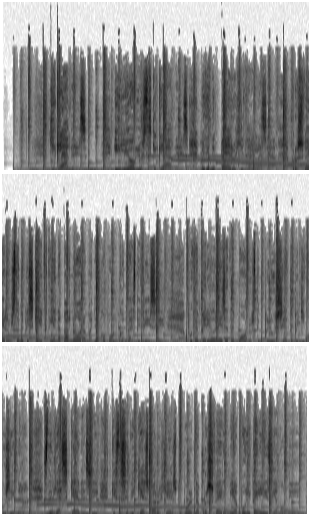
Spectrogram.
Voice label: female greek voice over narrative

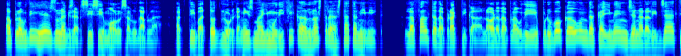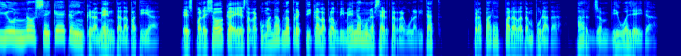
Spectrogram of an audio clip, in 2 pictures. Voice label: male catalan voice over talent upbeat

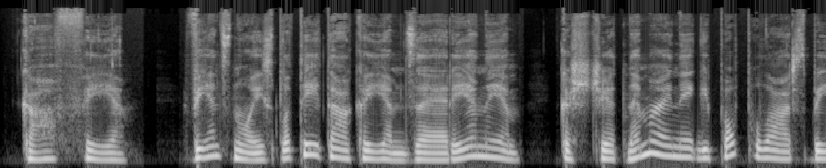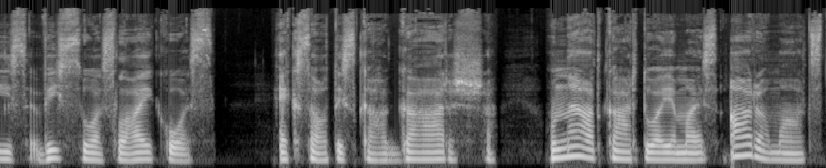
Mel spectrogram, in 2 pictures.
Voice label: female latvian voice over upbeat

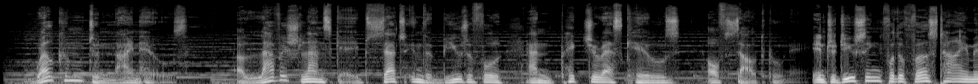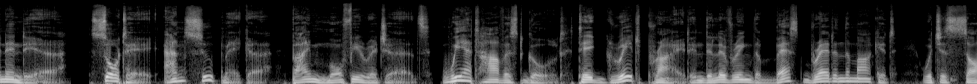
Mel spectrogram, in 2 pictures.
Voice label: male indian voice over talent sales

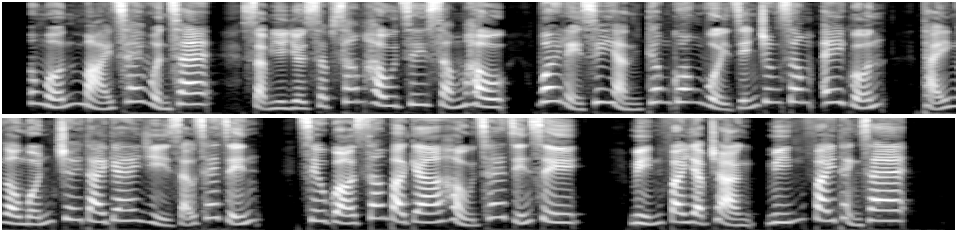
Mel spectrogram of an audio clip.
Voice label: female cantonese voice over sales

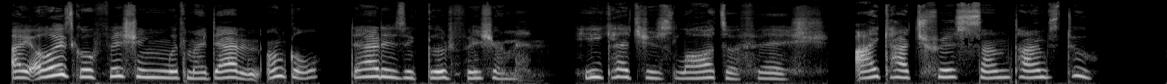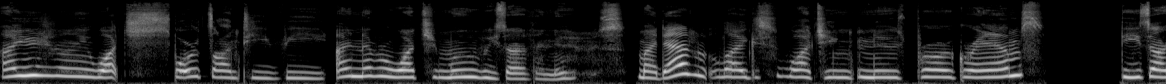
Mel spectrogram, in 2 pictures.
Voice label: child voice over

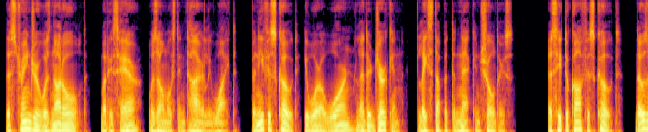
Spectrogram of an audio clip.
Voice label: male hungarian voice over english

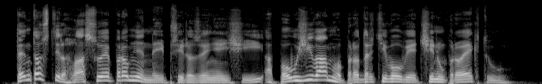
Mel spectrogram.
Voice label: male czech voice over upbeat

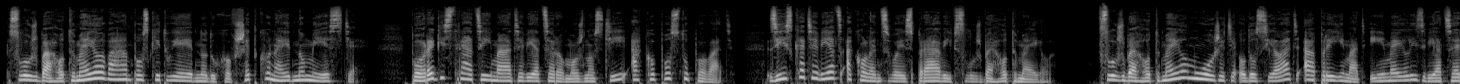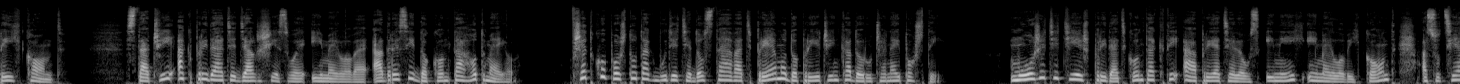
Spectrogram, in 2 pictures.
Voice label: female slovakian voice over talent narrative

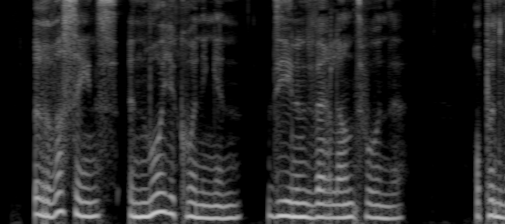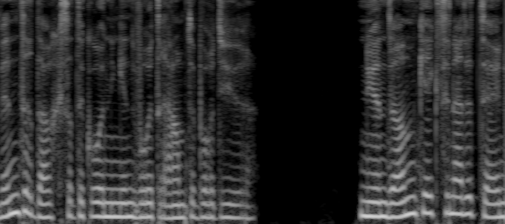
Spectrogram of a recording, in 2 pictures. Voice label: female flemish voice over talent upbeat

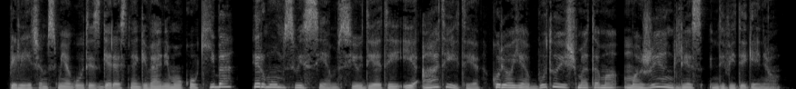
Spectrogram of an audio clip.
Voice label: female lithuanian voice over narrative

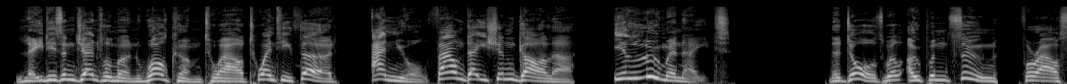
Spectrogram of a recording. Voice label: male british voice over upbeat, english british

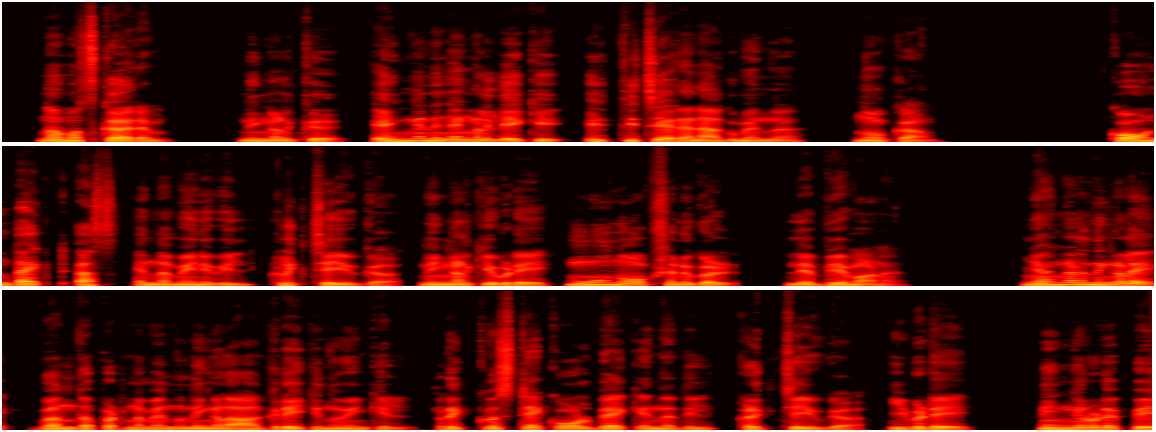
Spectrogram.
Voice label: male malayalam voice over talent narrative

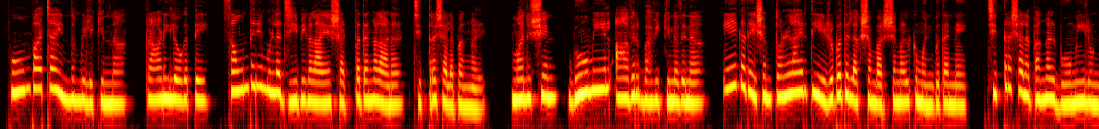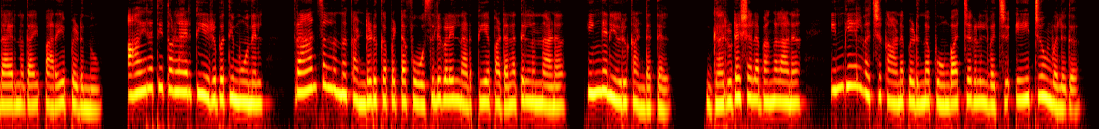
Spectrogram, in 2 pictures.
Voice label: female malayalam voice over narrative

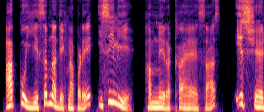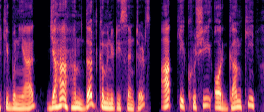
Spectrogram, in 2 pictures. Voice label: male urdu voice over talent narrative

